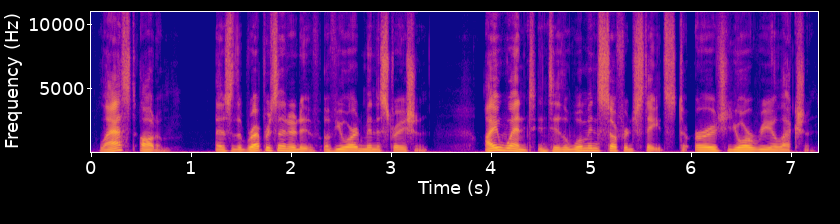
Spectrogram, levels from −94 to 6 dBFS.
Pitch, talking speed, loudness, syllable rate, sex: 140 Hz, 155 wpm, -20 LUFS, 6.2 syllables/s, male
